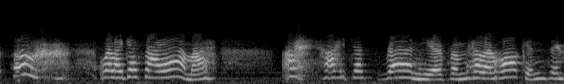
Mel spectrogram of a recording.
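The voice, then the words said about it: Out of breath, panting speech. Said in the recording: “You sound out of breath.”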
